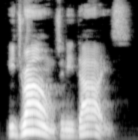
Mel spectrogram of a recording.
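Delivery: normal talking voice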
